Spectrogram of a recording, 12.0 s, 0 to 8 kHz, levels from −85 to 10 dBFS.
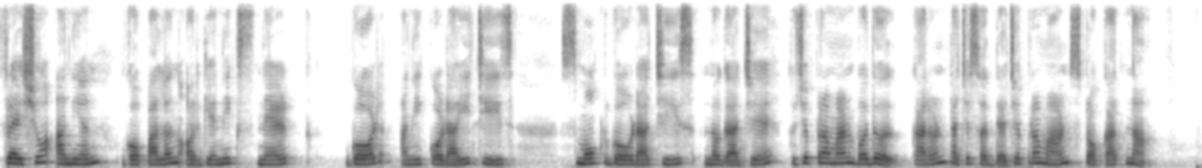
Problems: none marked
